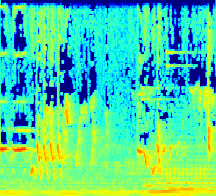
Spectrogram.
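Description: Calm, slow music with long held chords that change a little before three seconds in, under birds chirping in quick series about a second in and again near three seconds.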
